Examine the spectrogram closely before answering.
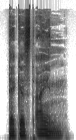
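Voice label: "deckest ein", German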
